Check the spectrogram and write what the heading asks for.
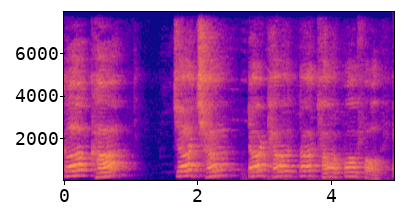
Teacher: अघोष मतलब इनको बोलते समय नाद उत्पन्न नहीं होता, ठीक है। एक कंपन जो हमारे कहते हैं कि जो हमारा ध्वनि तंत्र है, ठीक है, उसके अंदर कंपन जो उत्पन्न होता है वो कंपन उत्पन्न नहीं होता, वो नाद उत्पन्न नहीं होता इन अक्षरों को बोलते समय, इसलिए इनको अघोष कहा जाता है, ठीक है।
